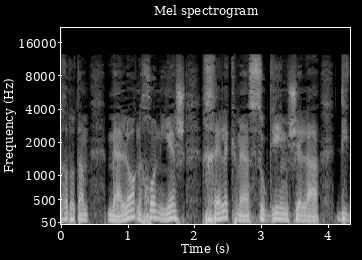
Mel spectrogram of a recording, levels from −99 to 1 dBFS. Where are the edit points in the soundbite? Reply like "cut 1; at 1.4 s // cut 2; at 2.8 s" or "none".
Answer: cut 1; at 1.1 s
